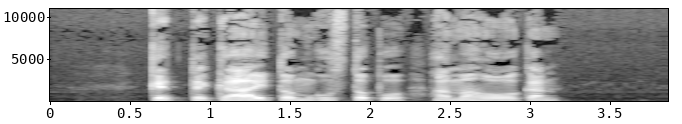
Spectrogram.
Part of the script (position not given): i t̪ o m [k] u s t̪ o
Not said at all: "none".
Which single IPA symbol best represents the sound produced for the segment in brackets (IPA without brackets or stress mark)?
ɡ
